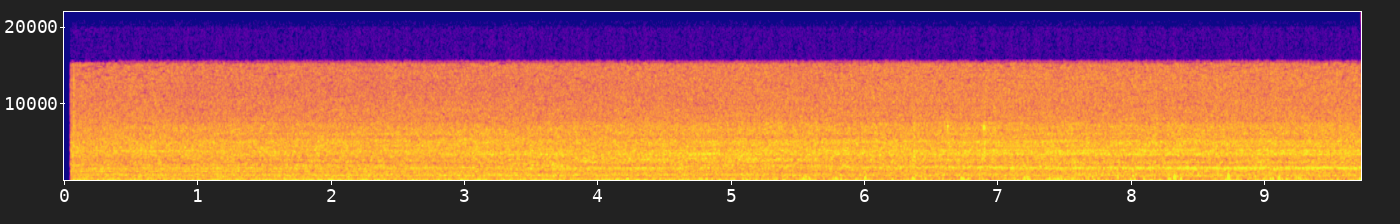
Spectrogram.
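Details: 2001 Lexus RX 300 AC: rough gritty rush from the ventilation, then sharp irregular clicks; grinding, rattling, clicking from the HVAC blower, with front vents not blowing in auto mode unless the air is toggled off and on.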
